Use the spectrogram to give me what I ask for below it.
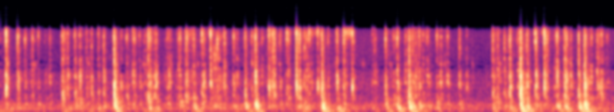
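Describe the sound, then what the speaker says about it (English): Fast, irregular typing on a computer keyboard, close and crisp keystrokes in bursts with short pauses, no voices. "I'm just typing in some verbiage here."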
